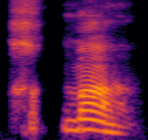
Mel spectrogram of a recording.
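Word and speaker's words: חכמה: you you probably didn't pick it up it's pronounced HMA yes and it is the word that is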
